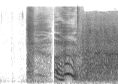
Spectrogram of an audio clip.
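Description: After half a second of silence, a sharp intake of breath, then a short vocal exclamation that rises and falls in pitch.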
